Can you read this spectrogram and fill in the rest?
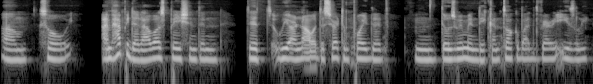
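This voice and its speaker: A woman's voice: lowish voice, level tone, moderate pace, dark tone. A woman from the Netherlands, a youth activist giving interview answers. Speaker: youth activist, podcast co-host.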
